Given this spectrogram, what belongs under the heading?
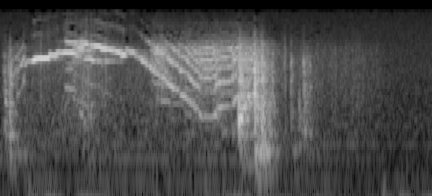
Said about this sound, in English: And the Lord God himself did shut the big door.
